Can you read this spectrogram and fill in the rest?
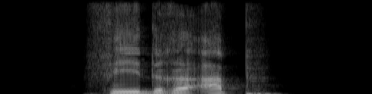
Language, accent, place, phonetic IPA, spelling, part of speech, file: German, Germany, Berlin, [ˌfeːdʁə ˈap], fedre ab, verb, De-fedre ab.ogg
- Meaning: inflection of abfedern: 1. first-person singular present 2. first/third-person singular subjunctive I 3. singular imperative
